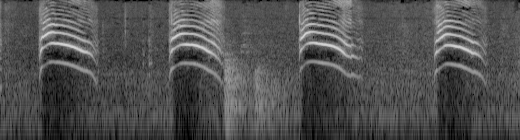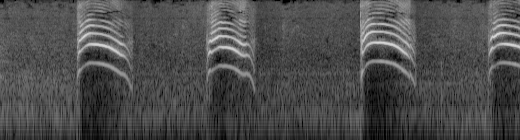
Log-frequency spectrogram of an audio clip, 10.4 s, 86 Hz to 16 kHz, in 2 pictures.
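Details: Young kitten crying out for its mother, eight evenly paced meows about every 1.3 seconds, each a brief arched wail that rises and falls, loud and clear over a quiet background.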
